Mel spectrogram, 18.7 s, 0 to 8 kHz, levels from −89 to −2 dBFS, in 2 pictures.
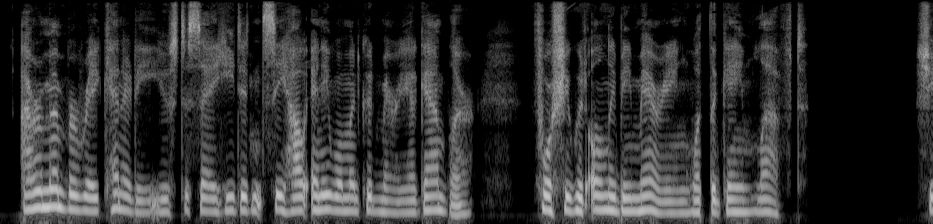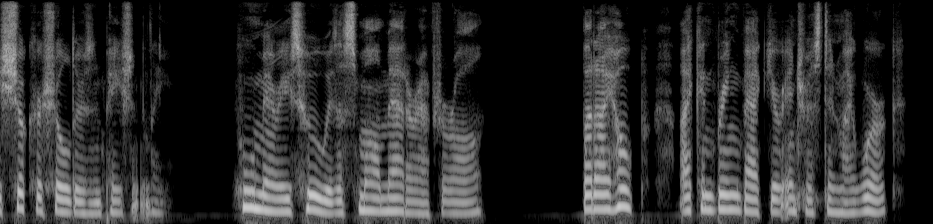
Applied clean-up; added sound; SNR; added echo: neural mask model Resemble Enhance denoiser.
